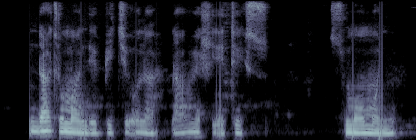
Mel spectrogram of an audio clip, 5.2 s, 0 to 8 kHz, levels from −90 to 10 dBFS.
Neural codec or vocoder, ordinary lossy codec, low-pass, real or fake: none; none; none; real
